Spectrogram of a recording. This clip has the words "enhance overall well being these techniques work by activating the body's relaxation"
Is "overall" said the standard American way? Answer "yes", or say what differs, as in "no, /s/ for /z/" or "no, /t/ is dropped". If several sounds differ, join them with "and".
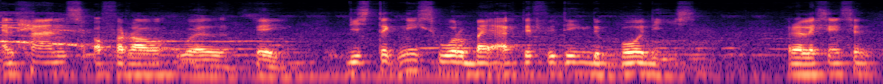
no, /f/ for /v/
